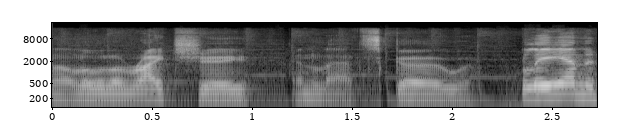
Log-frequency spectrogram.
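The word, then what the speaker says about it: Blaine: Bla, just for any poets that may know, rhymes with pain, and I'm certainly feeling the pain when I get to his team.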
